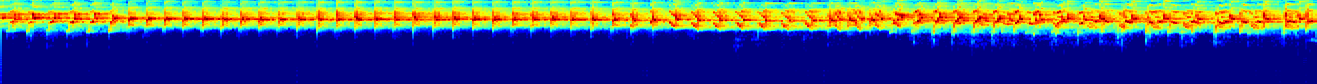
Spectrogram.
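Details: Agitated fighter lovebird reacting to a rival bird: a continuous, very fast, high-pitched chattering trill that runs unbroken for nearly seven seconds and drops slightly lower in tone halfway through.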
